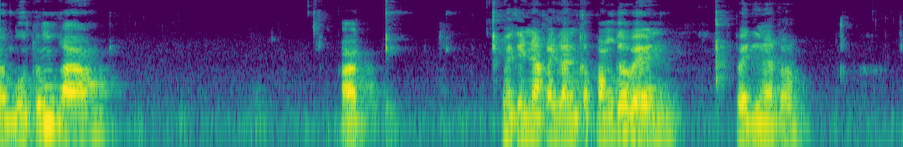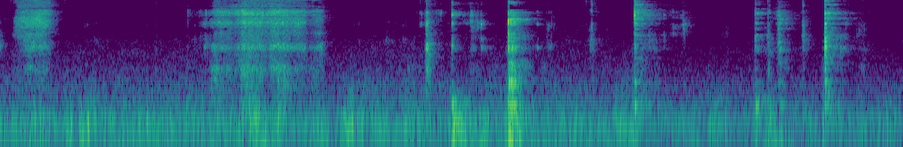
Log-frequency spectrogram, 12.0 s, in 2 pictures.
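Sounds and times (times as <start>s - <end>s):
person chewing noodles: 7.3s - 11.9s
fork clicking on plate: 8.9s - 11.8s.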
